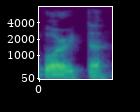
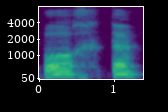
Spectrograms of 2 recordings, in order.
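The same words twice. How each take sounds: First: The R has a rural regional accent quality. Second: The R is a trilled, rolled sound. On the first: "alguns que no interior de São Paulo, por exemplo, falam porta" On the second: "O R rolado"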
